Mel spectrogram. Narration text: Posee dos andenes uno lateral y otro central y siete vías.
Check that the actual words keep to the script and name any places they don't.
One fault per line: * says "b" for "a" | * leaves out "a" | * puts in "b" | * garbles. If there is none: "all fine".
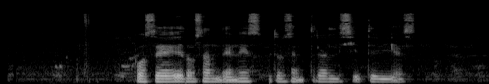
* leaves out "uno lateral y"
